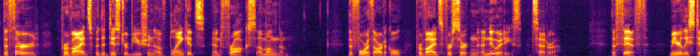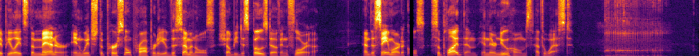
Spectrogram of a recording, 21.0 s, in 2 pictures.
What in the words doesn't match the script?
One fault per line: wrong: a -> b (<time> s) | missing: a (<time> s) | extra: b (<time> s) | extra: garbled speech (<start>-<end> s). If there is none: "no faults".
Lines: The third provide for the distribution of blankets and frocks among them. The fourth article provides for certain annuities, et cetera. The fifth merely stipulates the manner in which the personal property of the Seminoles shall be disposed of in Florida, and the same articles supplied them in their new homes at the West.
wrong: provide -> provides (0.9 s)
